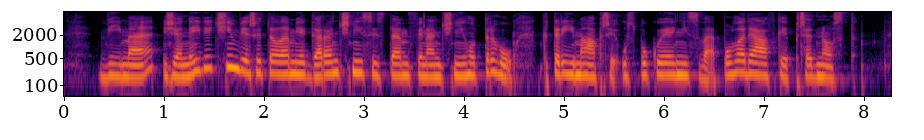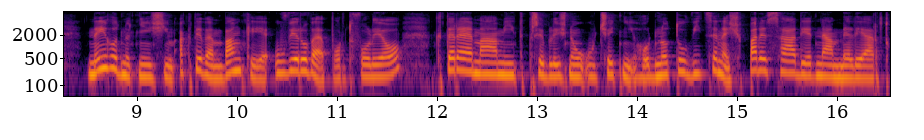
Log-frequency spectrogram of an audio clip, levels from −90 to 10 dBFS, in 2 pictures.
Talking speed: 115 wpm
